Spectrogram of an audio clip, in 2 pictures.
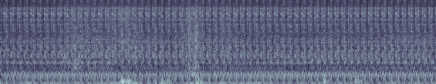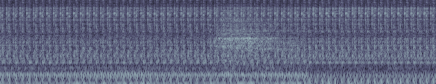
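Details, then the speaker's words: Sailboat diesel engine that stalled and won't restart, bleed screw open: electric fuel pump chatters fast and even at about four beats a second with no load, sounding like it's pumping air without pressure; tank pickup clog suspected. "let's hear if this slows down a little bit or changes tone that to me sounds like it's pumping air there's nothing there's no tension on it"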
